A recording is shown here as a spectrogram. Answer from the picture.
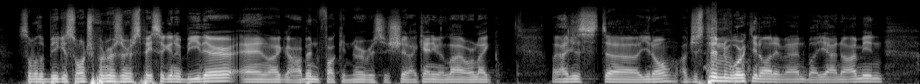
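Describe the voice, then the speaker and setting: In a very clean recording with a silent background, a man with a Canadian accent talks at a very fast pace, his medium-pitched voice fairly even in intonation. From Nepal (Bhaktapur), raised in Toronto, Canada. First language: Nepali. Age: 20s. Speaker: entrepreneur. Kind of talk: casual chat.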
